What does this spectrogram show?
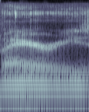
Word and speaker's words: ARES: And then races, or I've called it races as well, but just because of ARIES, ARES, that's commonly how that's pronounced.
